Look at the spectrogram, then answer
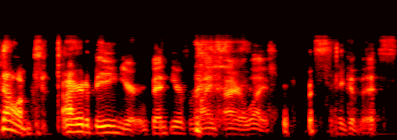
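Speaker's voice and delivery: acted-out cross, exasperated, super mad grumble. Retelling how she gets upset stepping back into the house, imitating her being super mad. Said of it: "she's like super mad".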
